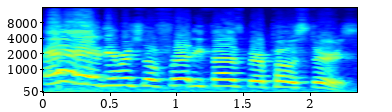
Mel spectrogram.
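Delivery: loud, very high, thrilled, excited outburst. Player sneaking past someone unnoticed in a game, then loud and excited. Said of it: "Sorry if I'm being loud".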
